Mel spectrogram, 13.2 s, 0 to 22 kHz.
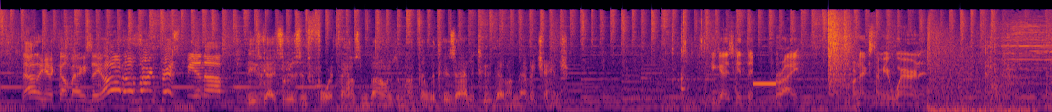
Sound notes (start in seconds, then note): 9.4 beep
